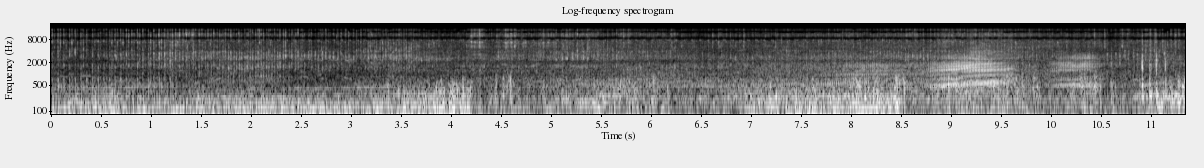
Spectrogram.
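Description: A car engine running loudly with a continuous low, rough rumble, with a few rising and falling pitched sweeps about nine seconds in.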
